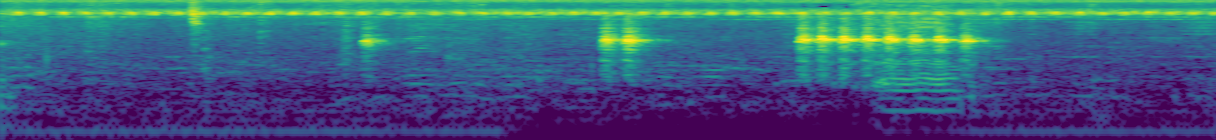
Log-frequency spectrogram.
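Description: Night insects, crickets, chirping steadily at a high pitch. A louder rapid chirping trill comes in about four seconds in.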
